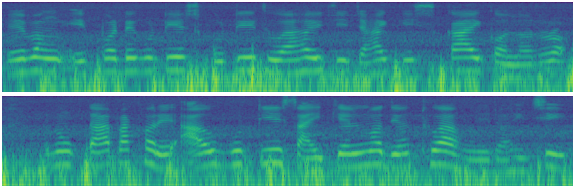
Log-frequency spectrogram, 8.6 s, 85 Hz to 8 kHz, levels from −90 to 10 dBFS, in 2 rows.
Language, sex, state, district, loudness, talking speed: Odia, male, Odisha, Khordha, -20 LUFS, 140 wpm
